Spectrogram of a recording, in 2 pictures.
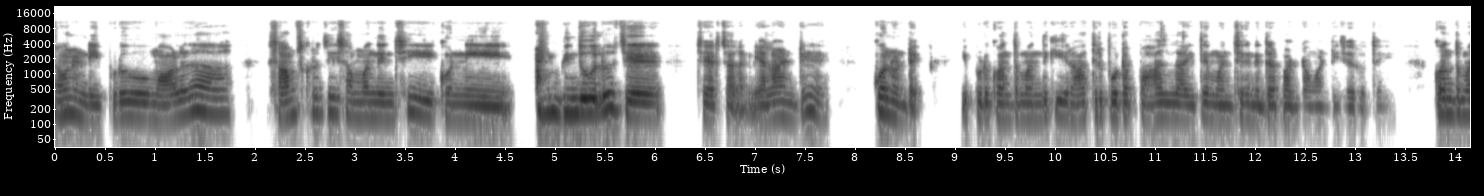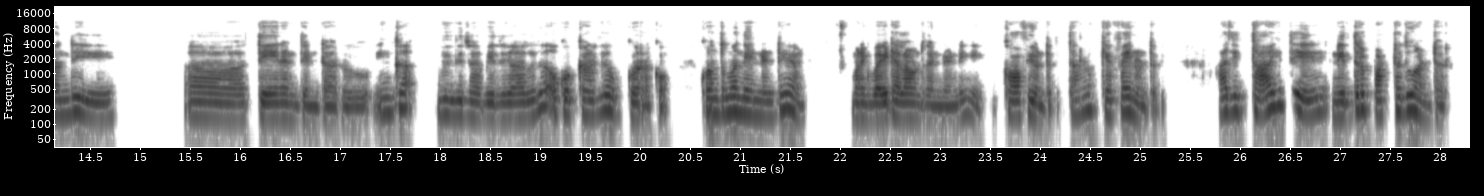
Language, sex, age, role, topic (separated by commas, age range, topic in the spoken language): Telugu, male, 20-24, guest, రాత్రిపూట బాగా నిద్రపోవడానికి ఇంట్లో ఏ వస్తువులు ఎక్కువగా సహాయపడతాయని మీరు అనుకుంటారు?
